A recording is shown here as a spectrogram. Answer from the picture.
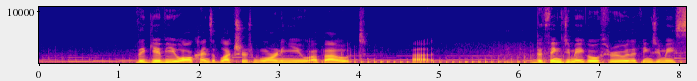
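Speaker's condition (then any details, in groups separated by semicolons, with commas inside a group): No condition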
